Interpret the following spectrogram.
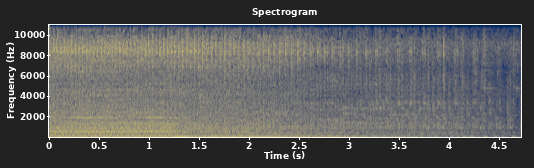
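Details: Hustler ZTR mower after very difficult belt install: strong even engine drone with steady firing, winding down smoothly at shutdown; no belt squeal or slapping, drive healthy.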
